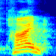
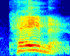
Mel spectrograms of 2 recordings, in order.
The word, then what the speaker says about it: Payman: Say Hyman and say it again with the H. Who plays with a P. That's how you say my name. Oh, so your name is Pyman? Payman.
